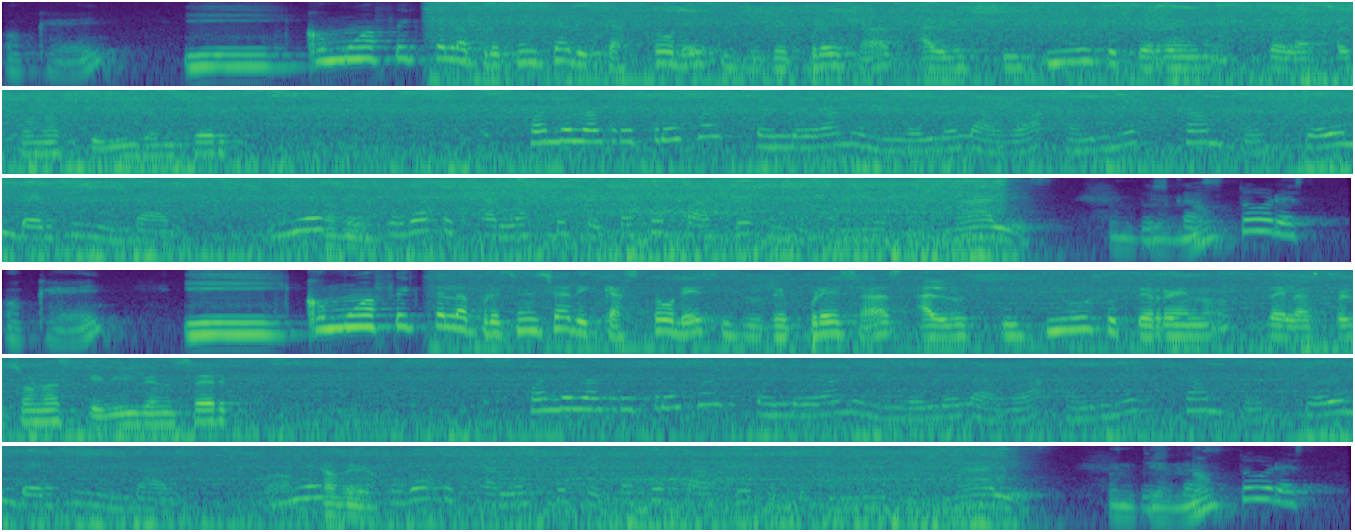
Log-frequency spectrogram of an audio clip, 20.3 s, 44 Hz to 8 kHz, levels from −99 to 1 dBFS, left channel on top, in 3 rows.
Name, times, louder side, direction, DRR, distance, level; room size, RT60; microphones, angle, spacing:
voice 1, 0.2-0.5 0.9-8.1 14.8-15.4 19.1-19.6, right 5 dB, 60° right, 16 dB, 0.4 m, -31 dB
sound 1, 2.1-18.6, left 6 dB, 60° left, 1.1 m, -31 dB
voice 2, 9.4-20.1, left 3 dB, 20° left, 16 dB, 0.3 m, -37 dB
11.0 x 10.5 x 4.0 m, 0.64 s
head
